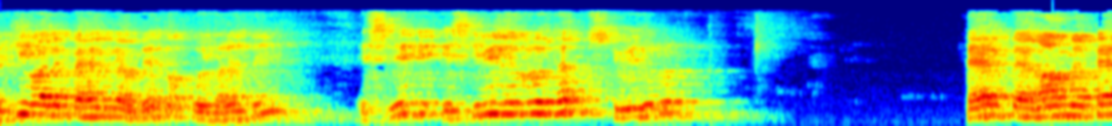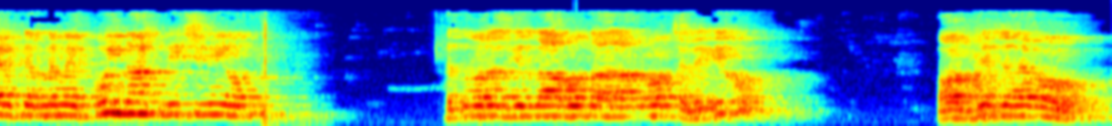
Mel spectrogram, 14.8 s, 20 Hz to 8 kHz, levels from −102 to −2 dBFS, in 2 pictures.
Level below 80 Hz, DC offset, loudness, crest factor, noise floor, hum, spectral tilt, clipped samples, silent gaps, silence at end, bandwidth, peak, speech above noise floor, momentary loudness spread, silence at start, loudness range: -60 dBFS; under 0.1%; -15 LUFS; 16 dB; -78 dBFS; none; -5.5 dB/octave; under 0.1%; none; 0 s; 6.4 kHz; 0 dBFS; 62 dB; 12 LU; 0 s; 5 LU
